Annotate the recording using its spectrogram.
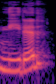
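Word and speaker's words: kneaded: heard in the book needed with a silent K and then we're also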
